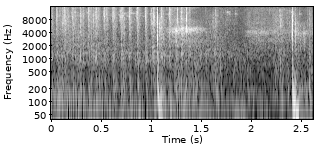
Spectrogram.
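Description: AUG assault rifle fire in the shooter game Warface: two short, sharp shots about a second apart, punching out of a busy, muffled game soundscape.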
